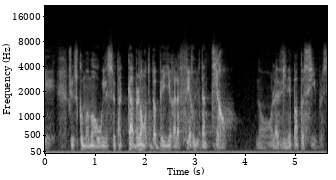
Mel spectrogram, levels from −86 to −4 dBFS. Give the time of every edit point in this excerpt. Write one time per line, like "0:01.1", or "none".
0:01.4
